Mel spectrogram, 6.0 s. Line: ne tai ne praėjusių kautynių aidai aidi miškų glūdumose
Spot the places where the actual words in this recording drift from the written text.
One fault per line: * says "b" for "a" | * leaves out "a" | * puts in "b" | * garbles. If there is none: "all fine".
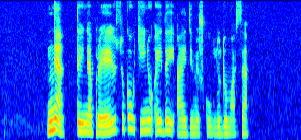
all fine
